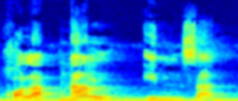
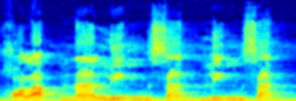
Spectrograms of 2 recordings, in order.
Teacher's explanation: Mana hamzahnya al-insan dihapus dan harokatnya yang kasrah dimasukkan kepada lam jadi lingsan. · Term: naql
